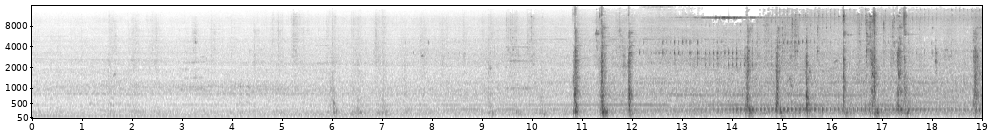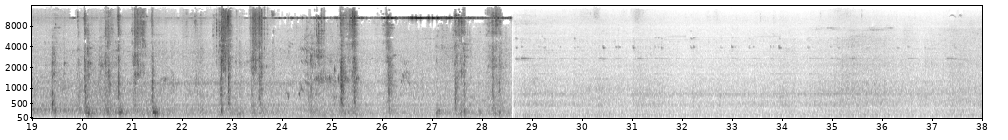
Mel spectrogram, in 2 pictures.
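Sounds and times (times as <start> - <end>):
train low running sound: 0.0 - 38.0.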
